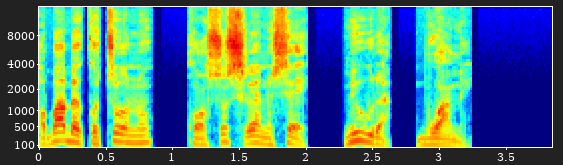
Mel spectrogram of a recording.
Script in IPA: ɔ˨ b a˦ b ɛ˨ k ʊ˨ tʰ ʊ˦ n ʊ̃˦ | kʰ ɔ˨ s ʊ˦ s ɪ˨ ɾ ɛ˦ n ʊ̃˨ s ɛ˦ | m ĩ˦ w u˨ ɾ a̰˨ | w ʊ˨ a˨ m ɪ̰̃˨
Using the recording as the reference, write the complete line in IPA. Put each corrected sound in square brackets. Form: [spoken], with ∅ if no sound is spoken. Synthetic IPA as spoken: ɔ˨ b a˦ b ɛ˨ k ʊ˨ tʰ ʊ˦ n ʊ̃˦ | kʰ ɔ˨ s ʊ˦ s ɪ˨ ɾ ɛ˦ n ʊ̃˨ s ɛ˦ | m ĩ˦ w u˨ ɾ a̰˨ | [b] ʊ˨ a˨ m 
